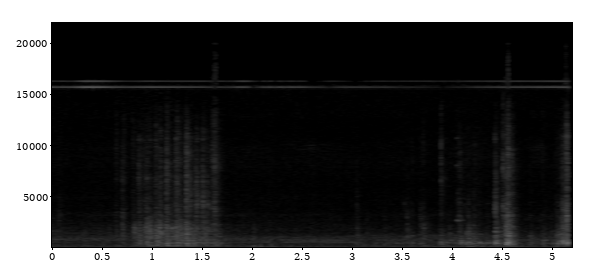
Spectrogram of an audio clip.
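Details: Toshiba MV13J3 13-inch TV/VCR combo from 1999, after no-power repair, mechanical switches still sticky: short bursts of light, quick clicking and whirring as the mechanism cycles and returns the tape, without straining or grinding.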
